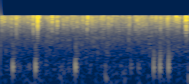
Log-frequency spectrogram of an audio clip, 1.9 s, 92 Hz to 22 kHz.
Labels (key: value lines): label: biophony, pulse
recorder: SoundTrap 500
